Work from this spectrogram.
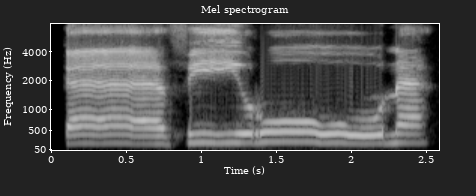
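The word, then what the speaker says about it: كَافِرُونْ: জবর না কাফি রুনা রু এখানে তিন আলিফ টানে নুনকে সাকিন করতে হবে কারণ মদের হরফের বামের হরফে ওয়াকফু হইলে মধ্যে আরজি তিন আলিফটা নিয়া পড়িতে হয় তো এই রুকে তিন আলিফ টেনে নুনকে সাকিন করে ফেলবো কাফিরুন কুল ইয়া আইয়ুহাল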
